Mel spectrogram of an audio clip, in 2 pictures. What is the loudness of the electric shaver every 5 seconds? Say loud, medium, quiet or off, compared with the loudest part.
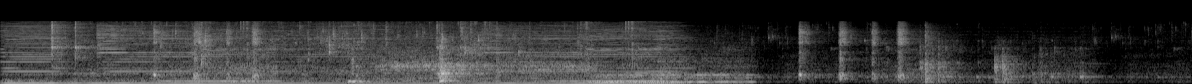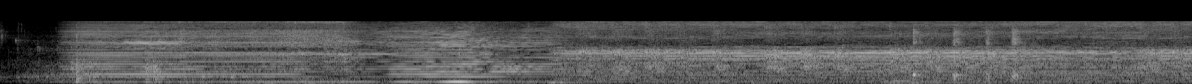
medium, medium, loud, loud, loud.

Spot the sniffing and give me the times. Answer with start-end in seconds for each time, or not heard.
1.5-2.6, 8.0-9.1, 21.0-22.1.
